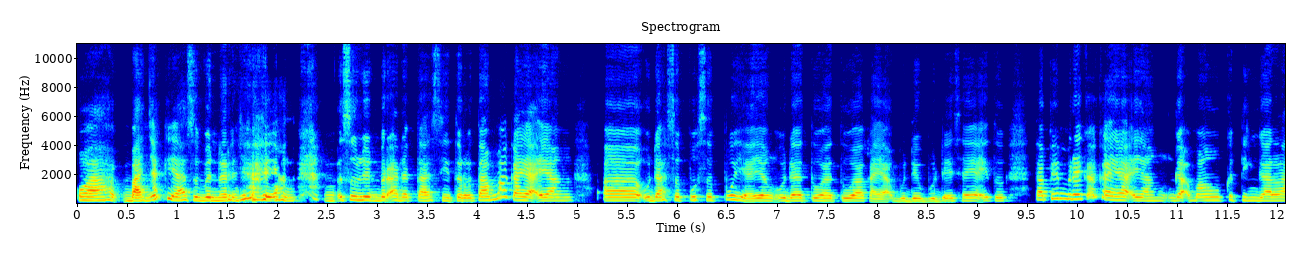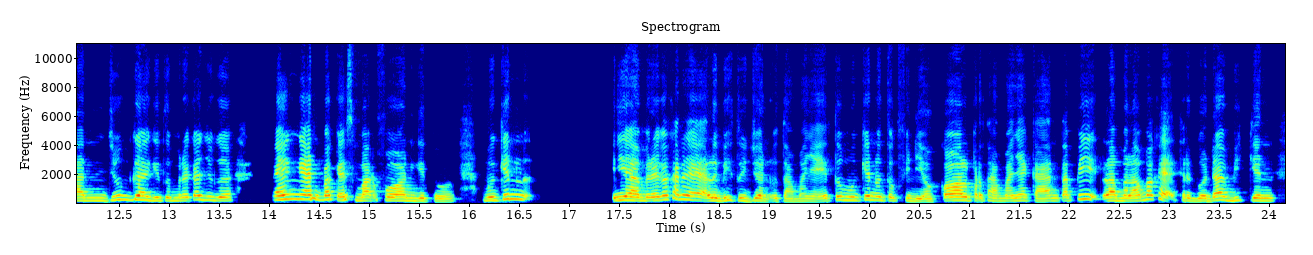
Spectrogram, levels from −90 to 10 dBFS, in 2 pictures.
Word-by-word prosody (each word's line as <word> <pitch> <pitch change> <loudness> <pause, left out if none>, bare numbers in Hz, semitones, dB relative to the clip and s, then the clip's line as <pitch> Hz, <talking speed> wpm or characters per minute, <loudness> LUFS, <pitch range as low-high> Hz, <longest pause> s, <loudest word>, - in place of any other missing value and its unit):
Wah, 230 -1 +4
banyak 195 0 +5
ya, 245 +2 +4
sebenarnya 215 - +3
yang 240 -3 +5 0.5
sulit 240 0 +3
beradaptasi, 210 -3 -1
terutama 230 - +1
kayak 235 - +3
yang, 210 +1 +2 0.4
eee, 220 -1 +3
udah 220 0 0
sepuh-sepuh 230 +2 -3
ya, 225 -10 +1
yang 185 - -2
udah 195 +1 +1
tua-tua 185 0 +1
kayak 160 +2 -3
bude-bude 175 0 -3
saya 195 0 -1
itu. 205 -1 -4 0.3
Tapi 270 +6 -1
mereka 315 +6 0
kayak 250 - +1
yang 205 -1 -1 0.2
enggak 215 - 0
mau 220 +1 -2
ketinggalan 205 -4 -3
juga 270 +1 +2
gitu, 210 -2 -4
mereka 215 +7 -2
juga 220 -3 -1 0.4
pengen 295 +1 +3
pakai 275 -4 +1
smartphone 210 -1 -1
gitu. 170 -3 -5 0.3
Mungkin 295 +8 0 0.9
iya, 230 -2 +4
mereka 225 +6 0
kan - - 0
kayak 250 -9 +2
lebih 200 +4 -1
tujuan 185 0 -2
utamanya 170 -2 -8
itu 185 +6 -4
mungkin 235 +2 -1
untuk 210 -4 -6
video 170 -2 -4
call 225 +6 +3
pertamanya 185 +2 -4
kan, 180 +1 -4
tapi 255 +11 -3
lama-lama 195 +5 +1
kayak 290 - -1
tergoda 180 +5 0
bikin, 195 -3 -2
215 Hz, 140 wpm, -22 LUFS, 190-235 Hz, 0.9 s, banyak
